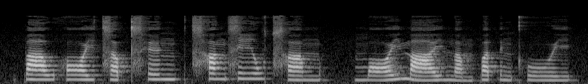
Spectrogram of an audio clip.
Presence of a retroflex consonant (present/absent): absent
